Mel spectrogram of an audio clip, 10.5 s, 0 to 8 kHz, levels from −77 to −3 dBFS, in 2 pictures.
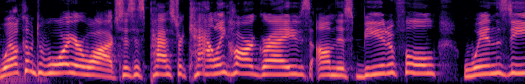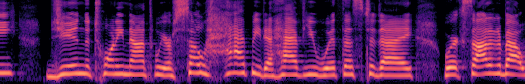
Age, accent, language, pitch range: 50-69, American, English, 210-255 Hz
